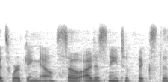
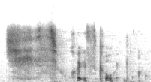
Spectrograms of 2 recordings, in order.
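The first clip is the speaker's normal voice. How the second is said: whispered exasperation; breathy whisper of disbelief; 5 semitones higher than usual. Real, not acted. Whispers at the bug.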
